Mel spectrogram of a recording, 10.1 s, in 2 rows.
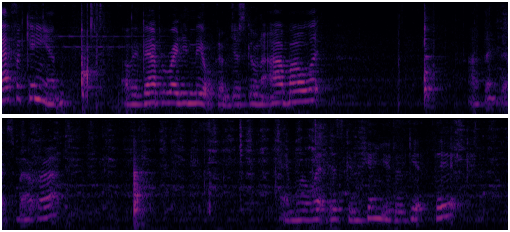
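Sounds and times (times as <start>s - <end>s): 
speech: 0.2s - 3.3s, 4.7s - 5.8s, 7.9s - 9.9s
whisk stirring gravy in a pan: 4.7s - 10.1s.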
